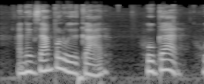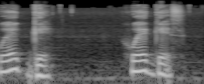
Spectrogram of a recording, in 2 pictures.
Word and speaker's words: juegue: An example with gar, jugar, juegue, juegues. In this one, we're maintaining the G, the hard G. Because if we didn't have that GU, it would sound jueje.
